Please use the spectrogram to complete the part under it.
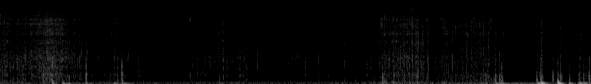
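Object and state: Plastic zip pouch crinkled and scratched.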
